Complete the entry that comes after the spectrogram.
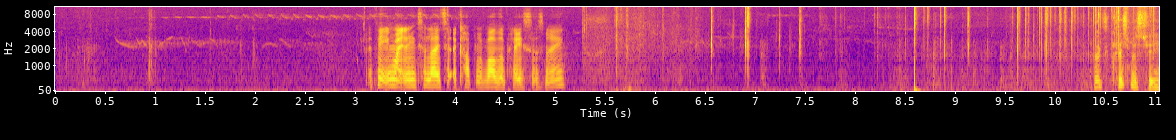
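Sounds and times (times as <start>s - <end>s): straw crackling as lit: 5.2s - 11.0s
loud snap of burning kindling: 5.3s - 11.0s.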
